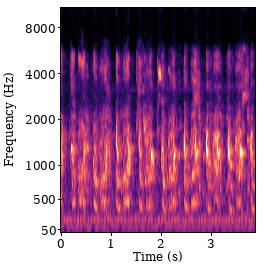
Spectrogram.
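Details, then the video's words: Iraqi white hunting partridge (keklik) gives a fast run of harsh, chuckling notes, about two per second, in a steady rhythmic stream with a faint low hum beneath. "MUHTEŞEM KEKLİK HENGAMESİ"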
